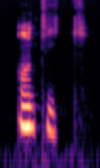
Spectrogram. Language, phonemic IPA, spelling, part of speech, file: French, /ɑ̃.tik/, antique, adjective, Fr-antique.ogg
- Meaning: 1. ancient 2. of the Antiquity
